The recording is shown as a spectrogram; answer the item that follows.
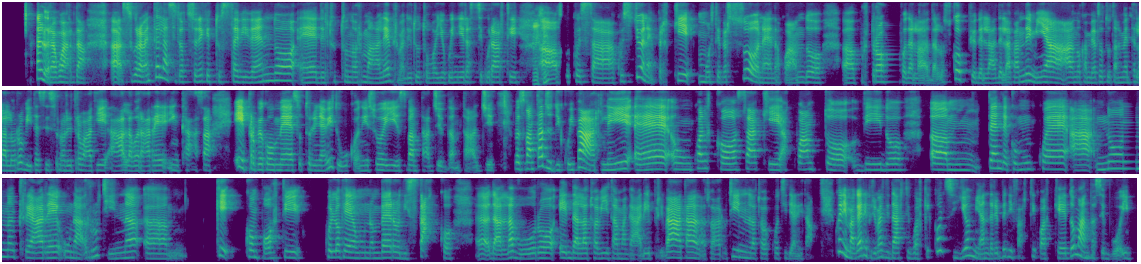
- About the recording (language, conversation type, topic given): Italian, advice, Come posso riuscire a staccare e rilassarmi quando sono a casa?
- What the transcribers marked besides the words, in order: lip smack; other background noise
